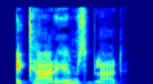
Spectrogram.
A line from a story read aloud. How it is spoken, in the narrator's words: Bottle said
